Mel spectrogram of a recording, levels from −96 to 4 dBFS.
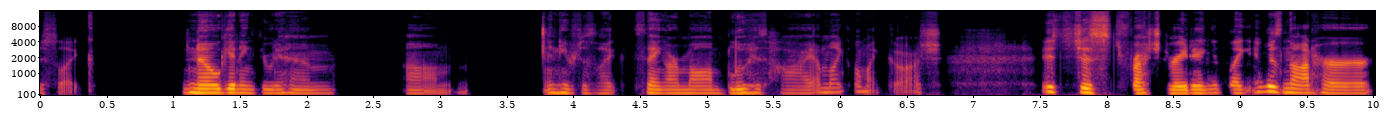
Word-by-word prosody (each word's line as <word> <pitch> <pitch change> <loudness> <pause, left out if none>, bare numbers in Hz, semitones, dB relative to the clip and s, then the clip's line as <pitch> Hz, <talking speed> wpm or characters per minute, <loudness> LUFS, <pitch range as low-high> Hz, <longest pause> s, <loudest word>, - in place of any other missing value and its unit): just, - - -23
like, - - -21 0.7
no 165 -1 +6
getting 160 -2 +2
through 155 0 -7
to - - -5
him, 150 -1 -9 0.5
um, 80 - -14 0.7
and 165 - -3
he 170 - 0
was 155 - -15
just, 150 -2 -16
like, 145 0 -15
saying 155 -3 -3
our 150 - -5
mom 150 0 -6
blew 155 +3 0
his 160 0 -6
high. 150 -1 -17
I'm 150 - -11
like, 190 +2 -11
"Oh - - -12
my 220 - -12
gosh." - - -17 0.8
It's 210 -1 +1
just 180 -3 +3
frustrating, 150 0 +1
it's 160 - -14
like, 155 -1 -3
it 205 - -6
was 215 -4 +8
not 160 -3 +1
her. 145 -2 -3
155 Hz, 200 wpm, -22 LUFS, 150-165 Hz, 0.8 s, was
